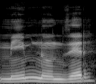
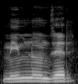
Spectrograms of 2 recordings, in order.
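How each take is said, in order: The two takes are said the same way.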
